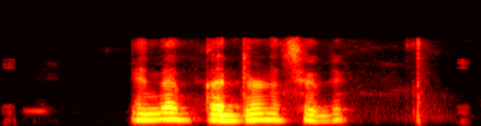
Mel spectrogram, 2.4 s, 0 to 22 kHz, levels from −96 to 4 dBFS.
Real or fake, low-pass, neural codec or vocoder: fake; 7.2 kHz; codec, 24 kHz, 0.9 kbps, WavTokenizer, medium music audio release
